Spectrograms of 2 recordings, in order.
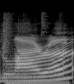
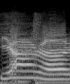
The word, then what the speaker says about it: Iara: Remember, you were calling me Lara, and I was like, no, it's Iara. It's a Brazilian indigenous name.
